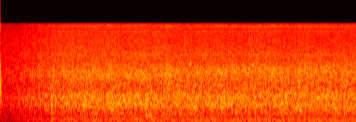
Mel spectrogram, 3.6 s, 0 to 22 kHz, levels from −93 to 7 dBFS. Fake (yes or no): no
